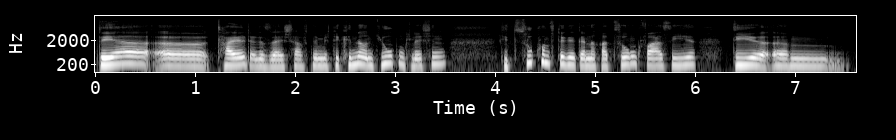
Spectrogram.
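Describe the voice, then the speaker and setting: A woman's voice: lowish voice, steady tone, measured pace, gravelly, mellow, no room sound. Thoughtful middle-aged woman moderating. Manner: thoughtful, searching for words. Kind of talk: interview moderation. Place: indoor studio with curtain.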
